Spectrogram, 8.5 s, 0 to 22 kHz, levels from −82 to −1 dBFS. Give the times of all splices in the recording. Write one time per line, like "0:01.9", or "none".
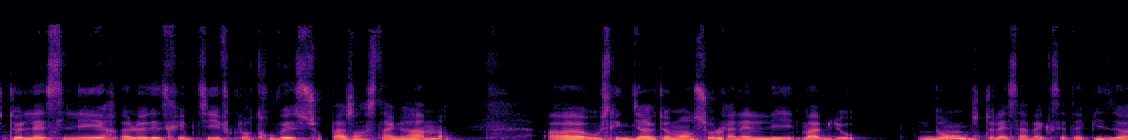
0:00.9
0:01.7
0:02.4
0:04.5
0:05.4
0:06.0
0:07.3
